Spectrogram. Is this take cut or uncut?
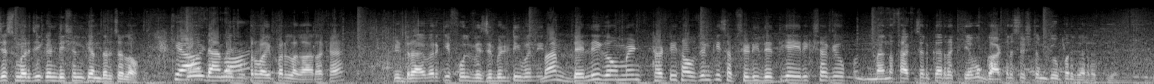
cut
